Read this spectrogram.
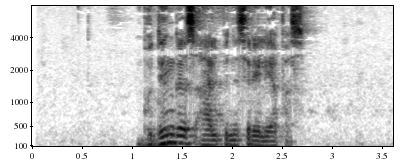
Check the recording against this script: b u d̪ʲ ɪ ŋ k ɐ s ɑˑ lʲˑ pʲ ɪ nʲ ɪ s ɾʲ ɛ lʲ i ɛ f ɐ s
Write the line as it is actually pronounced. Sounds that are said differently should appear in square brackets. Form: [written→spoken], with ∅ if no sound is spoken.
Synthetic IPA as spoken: b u d̪ʲ ɪ ŋ [k→ɡ] ɐ s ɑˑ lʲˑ pʲ ɪ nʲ ɪ s ɾʲ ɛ lʲ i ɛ f ɐ s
